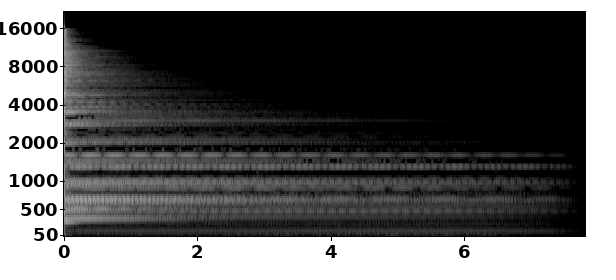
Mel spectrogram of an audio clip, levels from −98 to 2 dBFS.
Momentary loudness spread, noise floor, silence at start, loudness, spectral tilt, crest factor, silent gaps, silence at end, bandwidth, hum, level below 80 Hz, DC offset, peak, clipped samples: 23 LU; -79 dBFS; 0 s; -39 LUFS; 0.5 dB/octave; 36 dB; none; 2.25 s; 15.5 kHz; none; -90 dBFS; under 0.1%; -6 dBFS; under 0.1%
